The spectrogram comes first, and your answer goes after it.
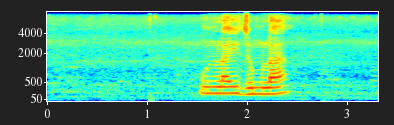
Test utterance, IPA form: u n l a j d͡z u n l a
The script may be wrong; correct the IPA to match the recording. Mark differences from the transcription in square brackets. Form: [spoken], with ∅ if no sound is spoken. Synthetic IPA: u n l a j d͡z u [m] l a

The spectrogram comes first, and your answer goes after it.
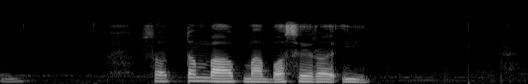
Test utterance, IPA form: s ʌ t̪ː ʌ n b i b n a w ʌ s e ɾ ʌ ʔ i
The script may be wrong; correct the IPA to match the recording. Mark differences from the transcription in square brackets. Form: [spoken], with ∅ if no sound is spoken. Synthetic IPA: s ʌ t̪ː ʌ [m] b [a] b [m] a [b] ʌ s e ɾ ʌ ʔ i

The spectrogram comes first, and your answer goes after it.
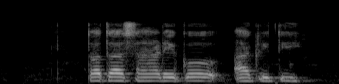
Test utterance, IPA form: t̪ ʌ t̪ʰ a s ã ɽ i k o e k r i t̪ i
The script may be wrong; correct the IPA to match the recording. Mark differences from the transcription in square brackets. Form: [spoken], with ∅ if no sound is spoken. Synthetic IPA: t̪ ʌ t̪ʰ a s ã ɽ [e] k o [a] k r i t̪ i

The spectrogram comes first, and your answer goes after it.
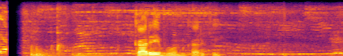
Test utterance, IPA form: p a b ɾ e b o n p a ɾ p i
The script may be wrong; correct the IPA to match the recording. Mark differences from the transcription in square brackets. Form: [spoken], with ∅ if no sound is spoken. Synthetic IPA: [k] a [∅] ɾ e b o n [k] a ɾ [k] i

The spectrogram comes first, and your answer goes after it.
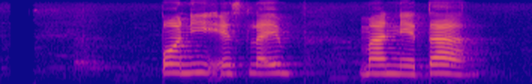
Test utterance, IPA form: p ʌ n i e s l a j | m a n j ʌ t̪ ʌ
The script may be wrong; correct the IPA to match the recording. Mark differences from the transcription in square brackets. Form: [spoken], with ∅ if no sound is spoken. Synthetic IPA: p ʌ n i e s l a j | m a n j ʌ t̪ [a]

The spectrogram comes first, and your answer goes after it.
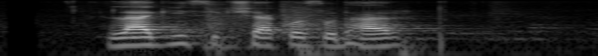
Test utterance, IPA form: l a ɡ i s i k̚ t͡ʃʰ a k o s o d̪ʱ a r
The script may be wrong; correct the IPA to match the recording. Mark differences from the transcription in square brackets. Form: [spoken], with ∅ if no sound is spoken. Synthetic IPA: l a ɡ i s i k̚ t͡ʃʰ a k o s [u] d̪ʱ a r

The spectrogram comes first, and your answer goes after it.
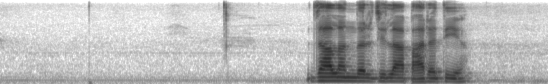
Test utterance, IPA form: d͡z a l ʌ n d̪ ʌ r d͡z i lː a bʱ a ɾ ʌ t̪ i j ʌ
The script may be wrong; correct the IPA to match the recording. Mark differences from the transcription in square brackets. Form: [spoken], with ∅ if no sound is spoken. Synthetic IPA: d͡z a l ʌ n d̪ ʌ r d͡z i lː a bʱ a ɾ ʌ t̪ i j ʌ

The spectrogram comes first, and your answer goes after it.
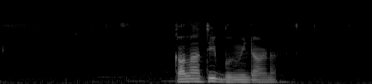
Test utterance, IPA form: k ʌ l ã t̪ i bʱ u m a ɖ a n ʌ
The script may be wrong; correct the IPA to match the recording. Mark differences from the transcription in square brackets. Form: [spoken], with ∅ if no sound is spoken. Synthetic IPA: k ʌ l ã t̪ i bʱ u m [i] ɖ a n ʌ

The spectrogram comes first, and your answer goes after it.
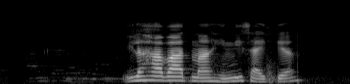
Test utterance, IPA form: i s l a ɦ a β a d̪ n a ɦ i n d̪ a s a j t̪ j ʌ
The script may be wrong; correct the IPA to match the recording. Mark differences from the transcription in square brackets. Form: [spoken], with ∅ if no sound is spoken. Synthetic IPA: i [∅] l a ɦ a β a d̪ [m] a ɦ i n d̪ [i] s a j t̪ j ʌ

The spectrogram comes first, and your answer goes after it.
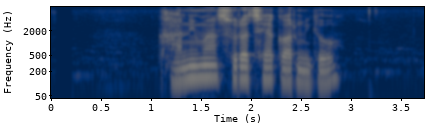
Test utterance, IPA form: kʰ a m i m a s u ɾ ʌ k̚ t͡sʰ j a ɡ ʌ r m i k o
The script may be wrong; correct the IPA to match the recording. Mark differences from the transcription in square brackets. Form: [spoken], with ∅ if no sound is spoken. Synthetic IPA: kʰ a [n] i m a s u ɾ ʌ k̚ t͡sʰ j a [k] ʌ r m i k o

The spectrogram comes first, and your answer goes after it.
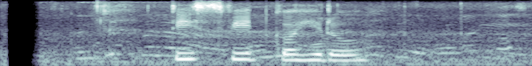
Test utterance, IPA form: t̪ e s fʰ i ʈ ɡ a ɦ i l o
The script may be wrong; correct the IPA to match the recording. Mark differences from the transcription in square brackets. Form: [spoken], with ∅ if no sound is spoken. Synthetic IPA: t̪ [i] s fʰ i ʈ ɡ [ʌ] ɦ i [ɾ] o

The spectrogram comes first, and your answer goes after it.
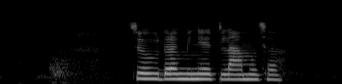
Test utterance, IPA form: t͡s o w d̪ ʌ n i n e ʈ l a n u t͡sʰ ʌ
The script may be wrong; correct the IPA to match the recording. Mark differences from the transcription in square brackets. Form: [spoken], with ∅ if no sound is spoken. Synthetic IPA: t͡s o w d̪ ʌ [m] i n e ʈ l a [m] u t͡sʰ ʌ

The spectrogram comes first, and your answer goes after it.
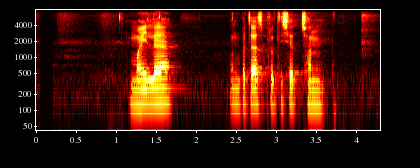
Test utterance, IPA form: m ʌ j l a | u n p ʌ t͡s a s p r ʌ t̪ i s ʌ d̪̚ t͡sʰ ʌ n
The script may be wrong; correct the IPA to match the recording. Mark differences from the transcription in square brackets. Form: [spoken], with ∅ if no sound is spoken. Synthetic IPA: m ʌ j l a | u n p ʌ t͡s a s p r ʌ t̪ i s ʌ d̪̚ t͡sʰ ʌ n

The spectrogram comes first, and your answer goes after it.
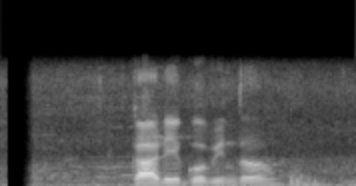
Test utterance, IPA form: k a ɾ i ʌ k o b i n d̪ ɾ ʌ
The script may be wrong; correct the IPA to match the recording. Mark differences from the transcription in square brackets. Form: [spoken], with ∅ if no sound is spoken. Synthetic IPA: k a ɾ [j] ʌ [ɡ] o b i n d̪ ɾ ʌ

